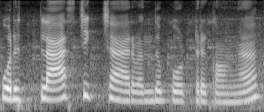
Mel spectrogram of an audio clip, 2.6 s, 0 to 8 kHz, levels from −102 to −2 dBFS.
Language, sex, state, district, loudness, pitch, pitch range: Tamil, female, Tamil Nadu, Namakkal, -18 LUFS, 220 Hz, 200-255 Hz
